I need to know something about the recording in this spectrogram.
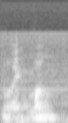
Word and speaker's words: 檸檬: Sounds like the word, so ling-mung sounds like lemon.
